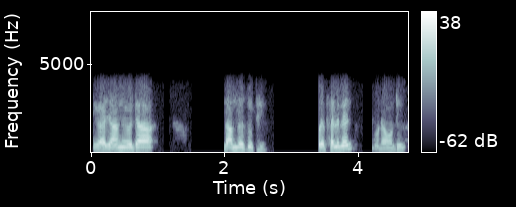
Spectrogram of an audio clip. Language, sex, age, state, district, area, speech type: Bengali, male, 45-60, West Bengal, Darjeeling, rural, conversation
